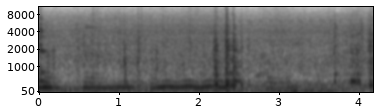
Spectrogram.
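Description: A metal spoon clinks against a pot lid.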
